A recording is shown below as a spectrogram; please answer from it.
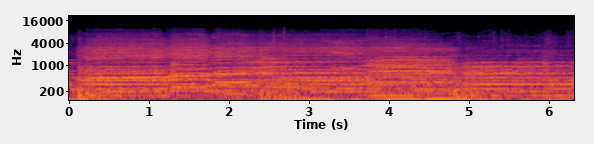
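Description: Choir singing a slow hymn in long held chords, moving to a new chord at the start and again about five seconds in.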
